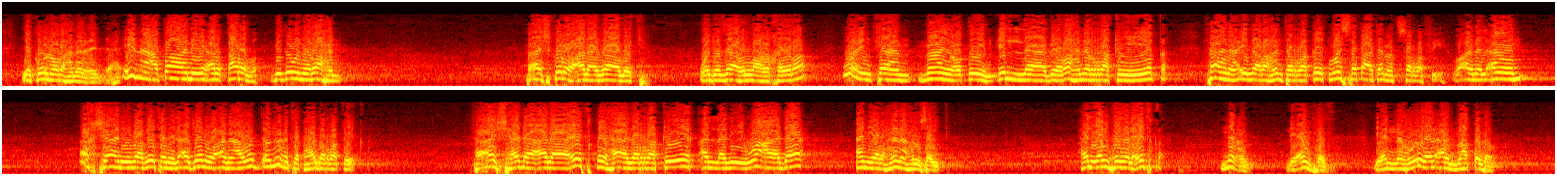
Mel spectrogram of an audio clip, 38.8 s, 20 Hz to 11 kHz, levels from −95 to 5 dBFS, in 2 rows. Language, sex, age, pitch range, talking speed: Arabic, male, 60-79, 175-210 Hz, 95 wpm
